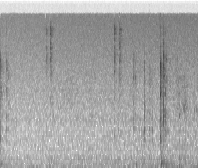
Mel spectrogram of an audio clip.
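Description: Sparse, irregular clicks of a computer keyboard as database credentials are entered while setting up a WordPress site, with a few quick keystroke bursts over a quiet background and no talking.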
